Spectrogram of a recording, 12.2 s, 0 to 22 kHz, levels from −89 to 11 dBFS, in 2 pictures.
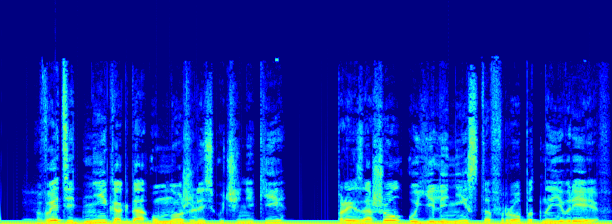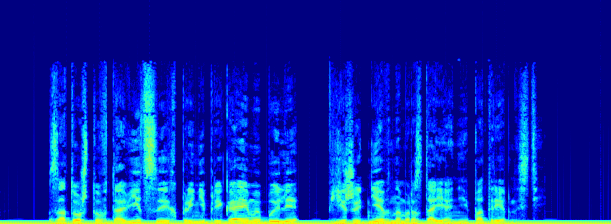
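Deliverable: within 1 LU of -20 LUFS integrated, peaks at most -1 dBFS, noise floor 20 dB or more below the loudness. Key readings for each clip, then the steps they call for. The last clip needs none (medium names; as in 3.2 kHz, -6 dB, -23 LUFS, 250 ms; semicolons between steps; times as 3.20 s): tick rate 22 per s; hum 60 Hz; highest harmonic 300 Hz; hum level -26 dBFS; loudness -25.0 LUFS; peak level -10.0 dBFS; loudness target -20.0 LUFS
-> de-click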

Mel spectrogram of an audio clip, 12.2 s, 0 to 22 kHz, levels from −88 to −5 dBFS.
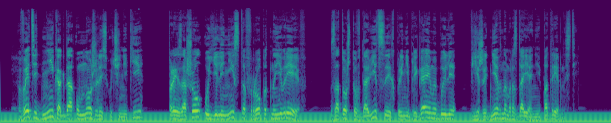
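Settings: tick rate 0.33 per s; hum 60 Hz; highest harmonic 300 Hz; hum level -26 dBFS
-> hum notches 60/120/180/240/300 Hz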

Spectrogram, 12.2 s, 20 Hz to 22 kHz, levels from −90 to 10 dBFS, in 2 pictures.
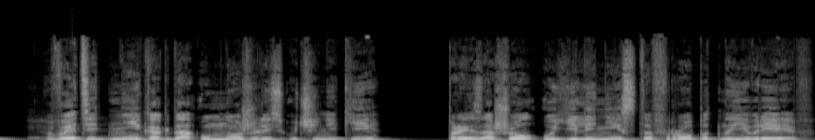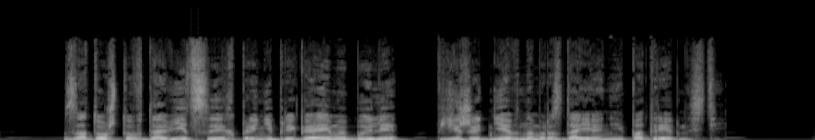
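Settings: hum not found; loudness -26.0 LUFS; peak level -11.0 dBFS; loudness target -20.0 LUFS
-> trim +6 dB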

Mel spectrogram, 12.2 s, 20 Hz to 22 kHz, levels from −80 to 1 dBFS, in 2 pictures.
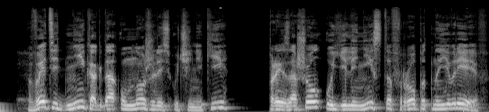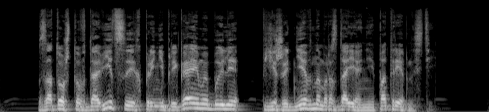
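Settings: loudness -20.0 LUFS; peak level -5.0 dBFS; noise floor -58 dBFS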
